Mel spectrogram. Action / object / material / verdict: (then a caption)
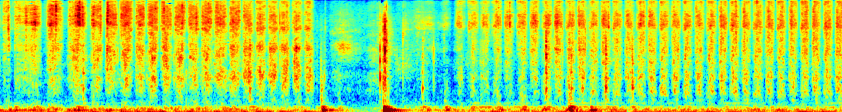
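scrape / wax-coated paper scratch-art card / wax, paper / none. A wooden stylus scratches the black wax coating of a flat, thin scratch-art card along its edges while a hand with long nails steadies the sheet. Rapid, steady scratching strokes give a dense, low, rubbing texture, broken by a short quiet gap just past three seconds and a sharp louder scrape right after before the scratching resumes.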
